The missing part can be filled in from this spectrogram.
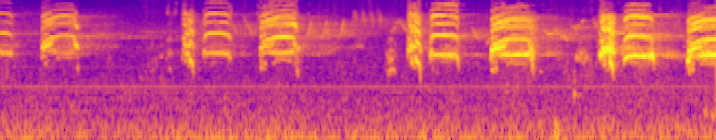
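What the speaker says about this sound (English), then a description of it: "We're up here with the birds now." Birds chirping in the Fishing Planet fishing game, set above a river in Russia: repeated bursts of bright, harmonic calls in quick clusters, fairly close and clear over a faint low ambient hum, with no talking.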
